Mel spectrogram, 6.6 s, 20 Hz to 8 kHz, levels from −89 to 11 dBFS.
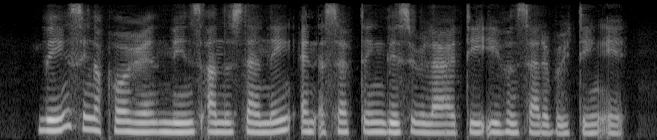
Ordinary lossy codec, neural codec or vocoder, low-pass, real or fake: AAC, 32 kbps; codec, 16 kHz, 0.8 kbps, ZipCodec; 7.2 kHz; fake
